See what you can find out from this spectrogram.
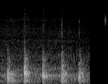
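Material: Sheet steel.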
